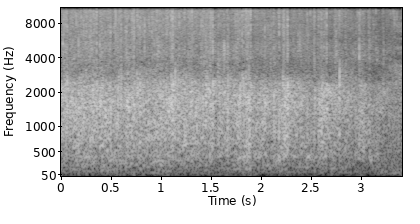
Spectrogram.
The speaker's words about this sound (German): Applaus für die ….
